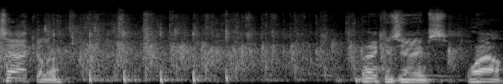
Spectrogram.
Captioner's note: audience applauding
